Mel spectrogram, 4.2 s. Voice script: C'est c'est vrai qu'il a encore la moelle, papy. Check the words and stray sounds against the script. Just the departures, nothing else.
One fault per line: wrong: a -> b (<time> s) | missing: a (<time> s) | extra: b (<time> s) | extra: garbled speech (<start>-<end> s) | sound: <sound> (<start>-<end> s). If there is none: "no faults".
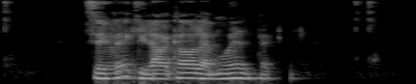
missing: c'est (1.1 s)
sound: dropout (2.8-2.9 s)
